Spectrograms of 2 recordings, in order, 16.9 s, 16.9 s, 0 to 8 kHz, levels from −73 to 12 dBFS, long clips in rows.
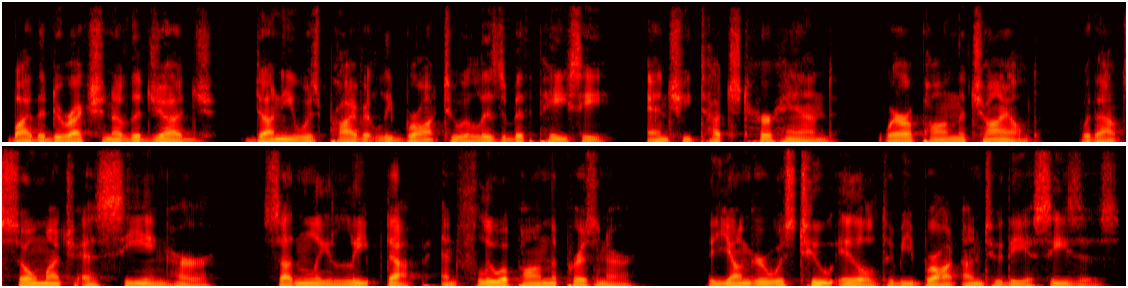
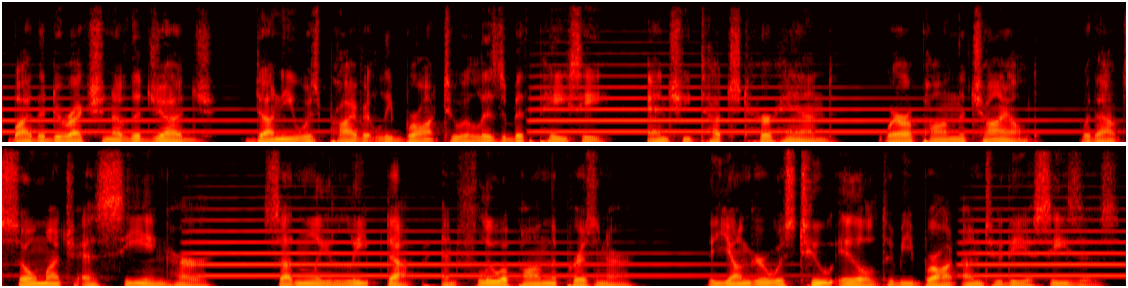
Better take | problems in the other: first | background sound (Trumpet); 11 dB below the speech

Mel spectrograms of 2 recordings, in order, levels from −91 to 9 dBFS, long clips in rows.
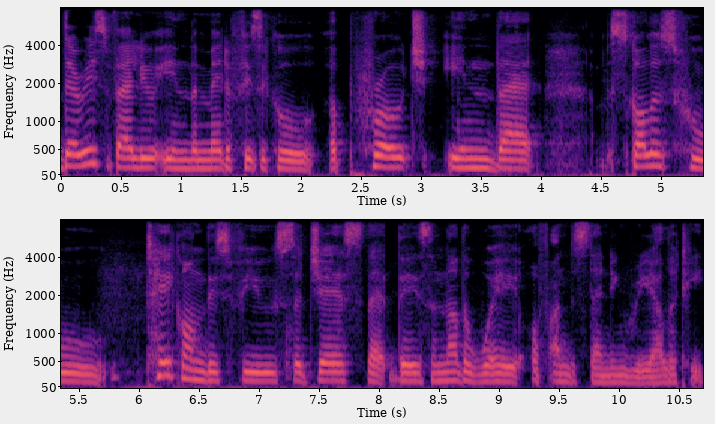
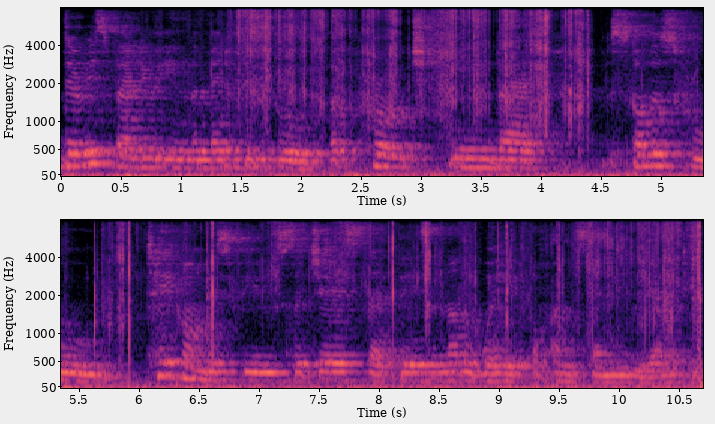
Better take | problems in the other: first | background sound (Tearing); 5 dB below the speech // room echo; dies away in 0.8 s

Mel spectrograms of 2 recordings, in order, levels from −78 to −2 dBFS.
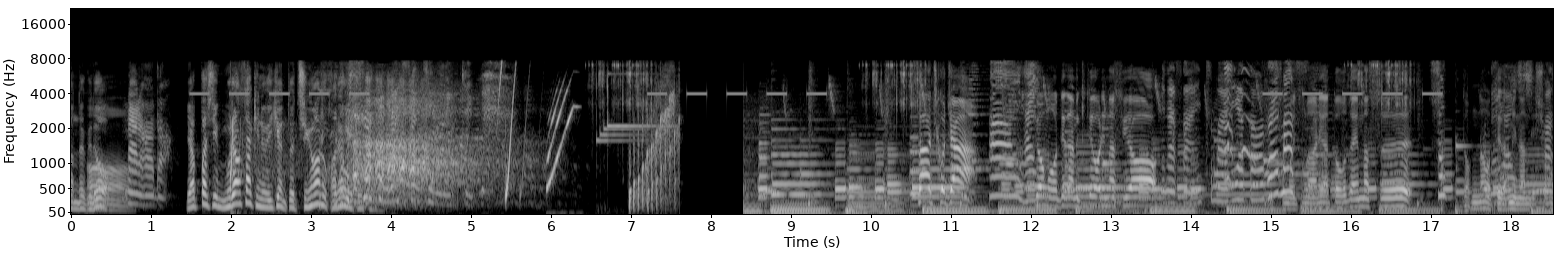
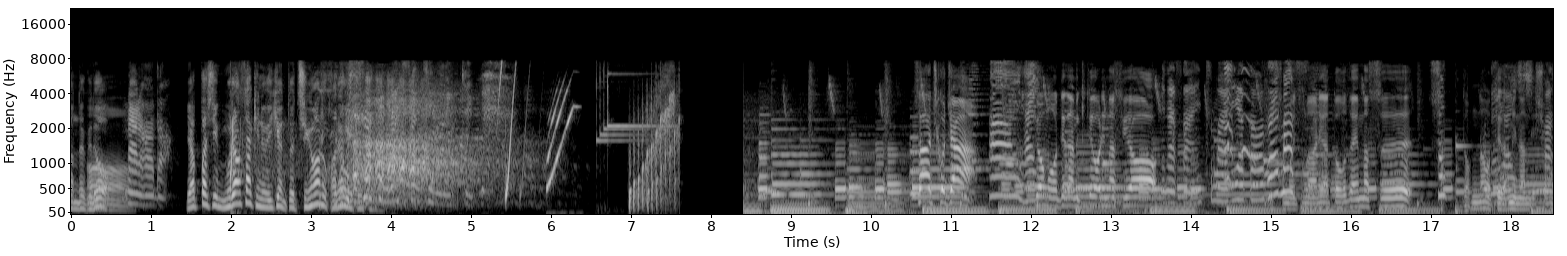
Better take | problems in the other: second | background sound (Alarm + Rattle); 13 dB below the speech

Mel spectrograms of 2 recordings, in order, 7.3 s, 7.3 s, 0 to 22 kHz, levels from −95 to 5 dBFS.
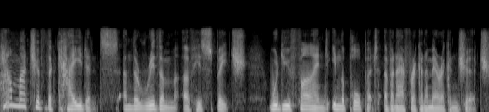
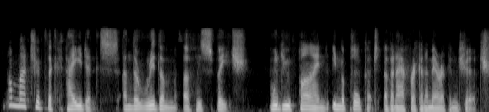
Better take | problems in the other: first | noise reduction (neural mask model DeepFilterNet 3)

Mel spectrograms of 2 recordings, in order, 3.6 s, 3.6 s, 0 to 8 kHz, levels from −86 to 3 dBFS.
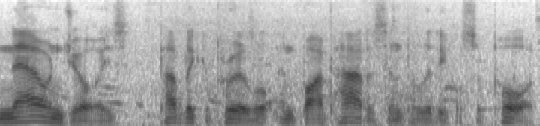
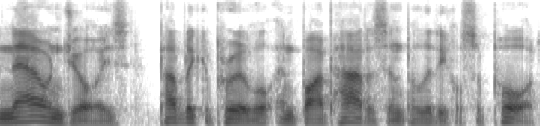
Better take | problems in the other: second | background sound (Train + Waves, surf); 15 dB below the speech

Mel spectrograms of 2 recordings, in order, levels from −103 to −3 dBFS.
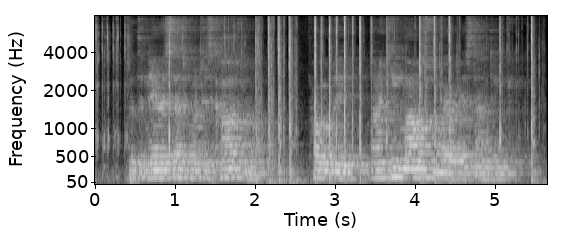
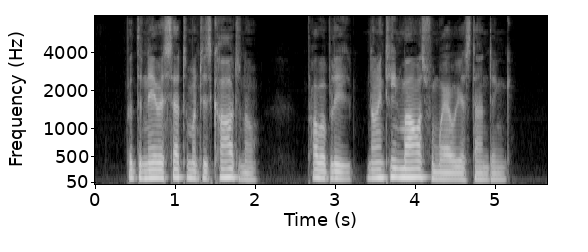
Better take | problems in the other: second | background sound (Typing); 6 dB below the speech // room echo; dies away in 1.2 s

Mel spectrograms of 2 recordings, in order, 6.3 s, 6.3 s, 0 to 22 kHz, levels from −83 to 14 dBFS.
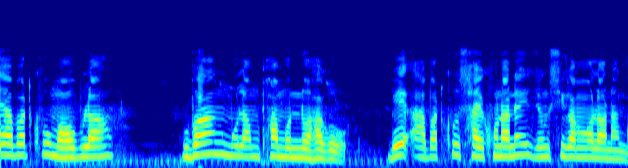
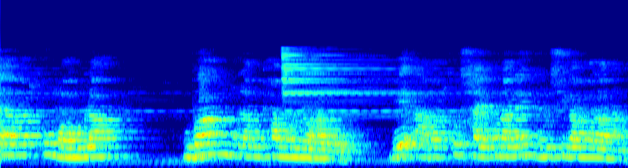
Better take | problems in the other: first | background sound (Crash cymbal); 19 dB below the speech // room echo; dies away in 0.7 s

